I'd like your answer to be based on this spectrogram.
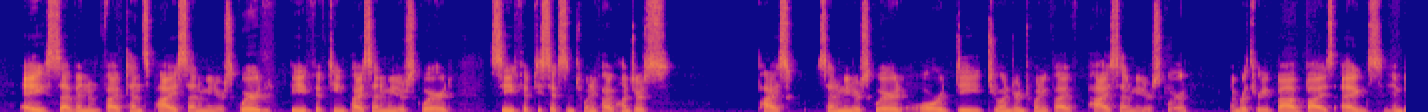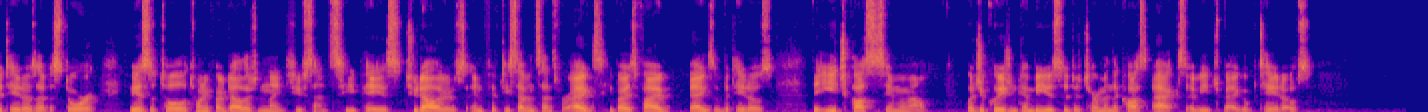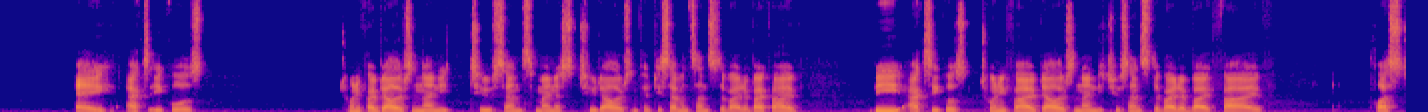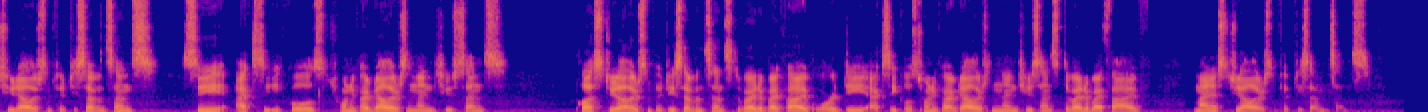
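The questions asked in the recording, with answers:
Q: Which equation can be used to determine the cost x of each bag of potatoes?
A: A: x equals $25.92 minus $2.57 divided by 5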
